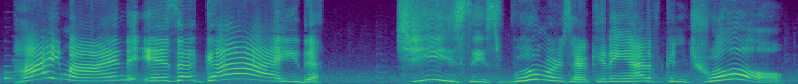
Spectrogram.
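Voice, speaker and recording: Game mascot: childlike fairy guide, extremely high, animated, excitable, under loud music. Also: female voice, slow pace, heavily acted. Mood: indignant. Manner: squeaky, indignant, dramatic. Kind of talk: video game voice acting.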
